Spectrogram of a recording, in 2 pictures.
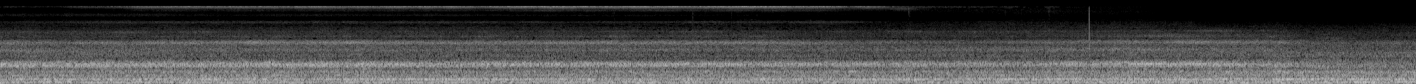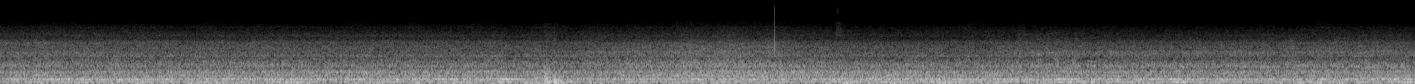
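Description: Tsukuba Express TX-3000 series electric train running steadily at about 80 km/h, heard from inside the train: an even rumble of wheels on rail. Several high whining tones ride over it and fade away about twelve seconds in.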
